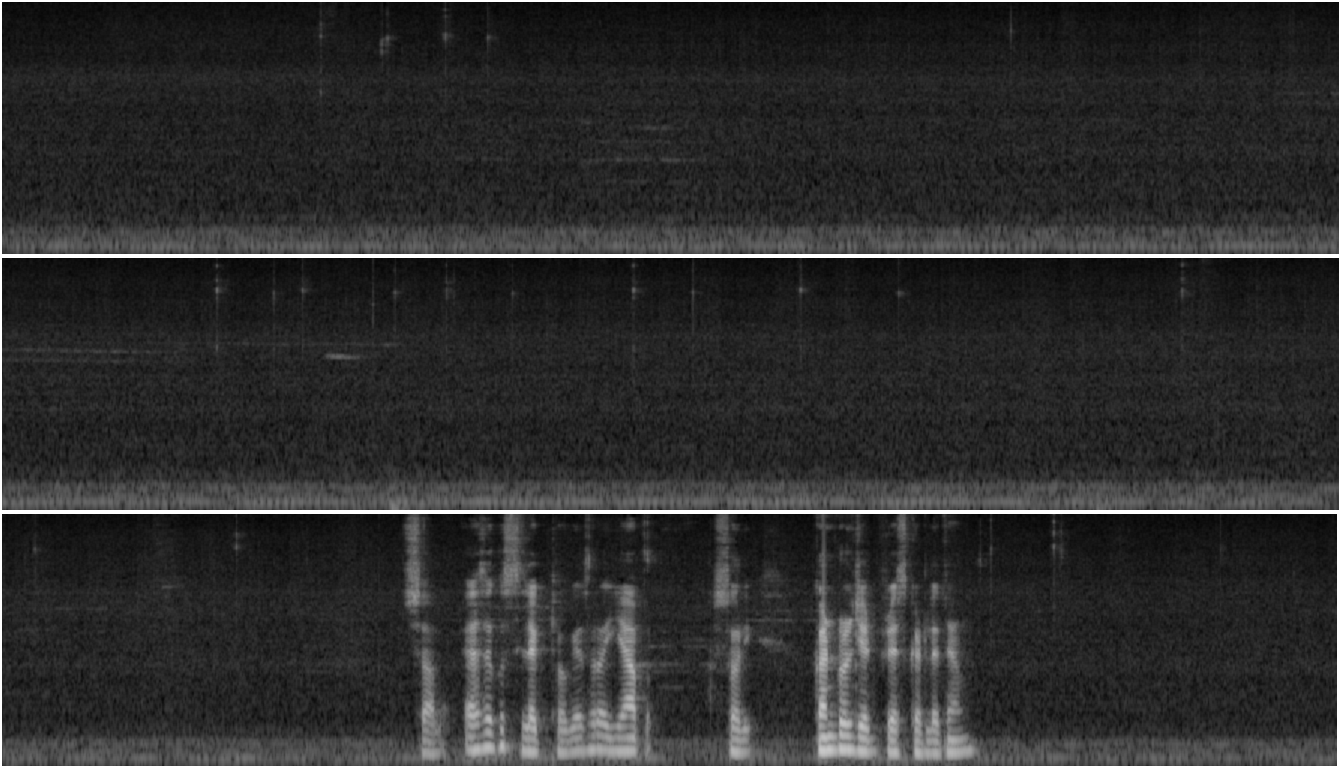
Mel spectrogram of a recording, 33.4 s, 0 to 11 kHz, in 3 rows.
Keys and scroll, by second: 29.7 ctrl+z.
